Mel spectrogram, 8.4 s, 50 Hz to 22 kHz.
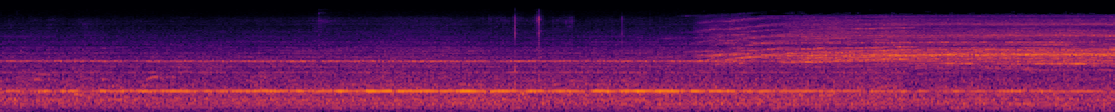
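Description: FS Class E464 electric locomotive and its Intercity coaches rolling into a station with a steady whine, braking to stop. About five seconds in, a loud, high-pitched brake and wheel squeal sets in and holds.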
